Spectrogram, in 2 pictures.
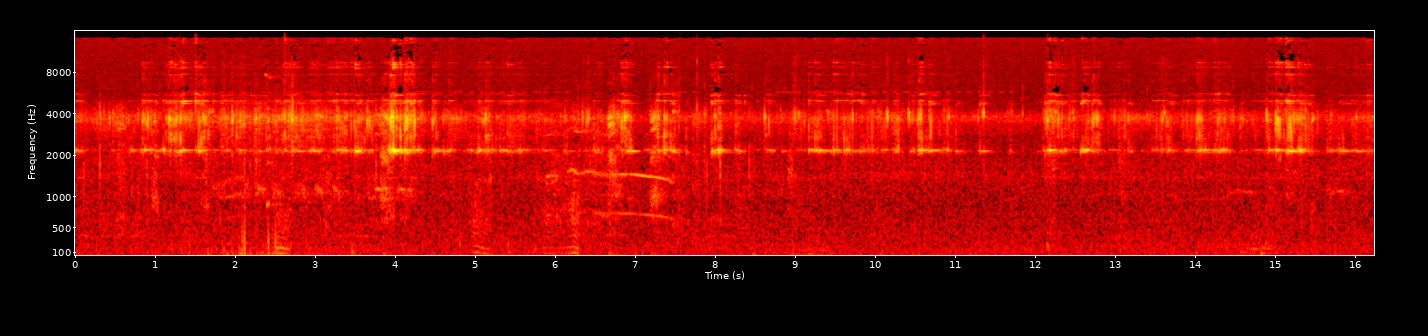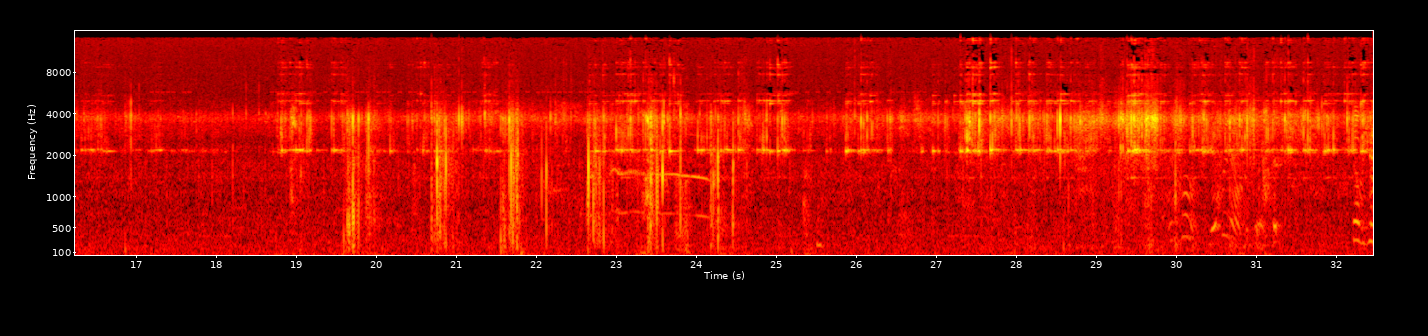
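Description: Akita dogs playing on ice: scuffling and sharp knocks, loudest in a cluster about two-thirds of the way through, and a couple of short high whines. A light metallic tinkling runs underneath throughout.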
